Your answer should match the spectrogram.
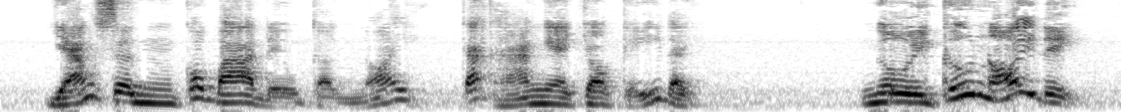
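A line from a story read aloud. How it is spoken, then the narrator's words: Angry shout. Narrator (Vietnamese): Chí Tôn dựng ngược đôi mày, quát tiếng nói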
